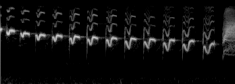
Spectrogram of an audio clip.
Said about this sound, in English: But it's the brilliant song of the canyon wren that most people remember best, a song perfectly suited to echo across the stony realms it calls home.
